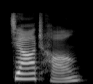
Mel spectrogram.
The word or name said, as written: 家常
